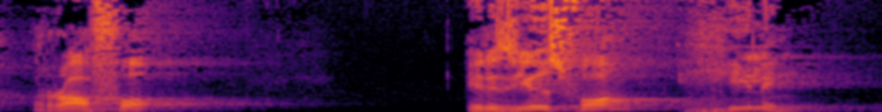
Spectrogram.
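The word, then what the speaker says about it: רָפָא: Rapho actually. We say Rapha, but actually it's pronounced Rapho.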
